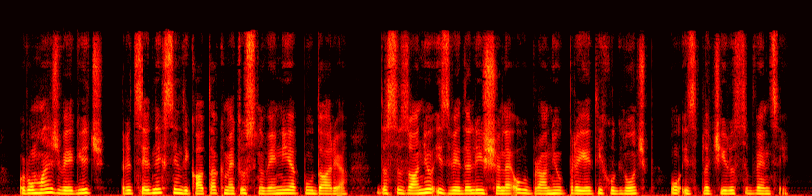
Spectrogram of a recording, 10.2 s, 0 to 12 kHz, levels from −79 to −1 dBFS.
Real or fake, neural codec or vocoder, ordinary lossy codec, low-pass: fake; autoencoder, 22.05 kHz, a latent of 192 numbers a frame, VITS, trained on many speakers; AAC, 48 kbps; 9.9 kHz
